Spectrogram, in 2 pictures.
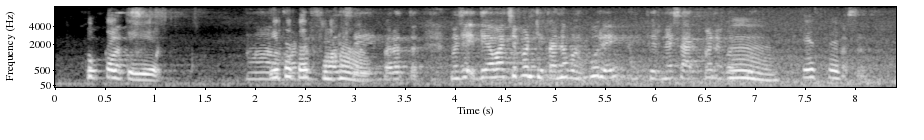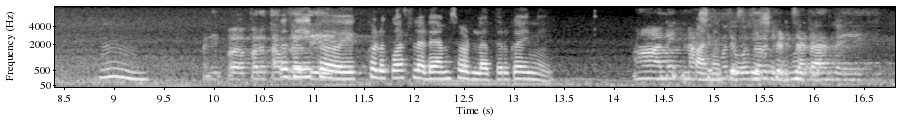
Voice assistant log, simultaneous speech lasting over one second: present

